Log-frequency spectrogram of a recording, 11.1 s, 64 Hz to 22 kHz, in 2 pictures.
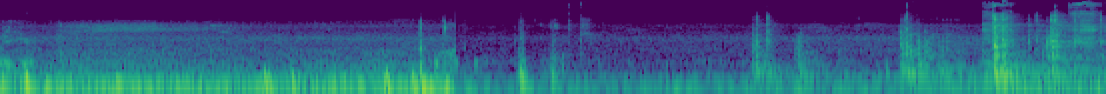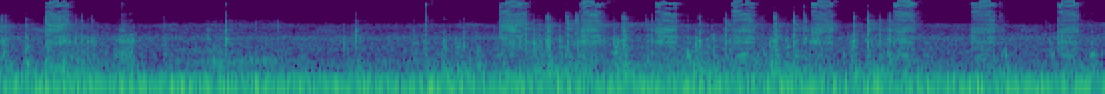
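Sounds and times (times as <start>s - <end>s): low steady rumble: 0.0s - 11.0s
metal tools clicking and clanking: 3.8s - 11.0s.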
